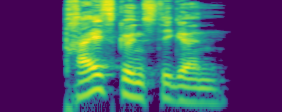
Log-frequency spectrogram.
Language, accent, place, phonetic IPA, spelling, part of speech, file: German, Germany, Berlin, [ˈpʁaɪ̯sˌɡʏnstɪɡn̩], preisgünstigen, adjective, De-preisgünstigen.ogg
- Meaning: inflection of preisgünstig: 1. strong genitive masculine/neuter singular 2. weak/mixed genitive/dative all-gender singular 3. strong/weak/mixed accusative masculine singular 4. strong dative plural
